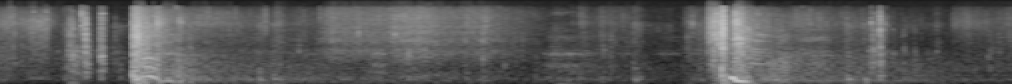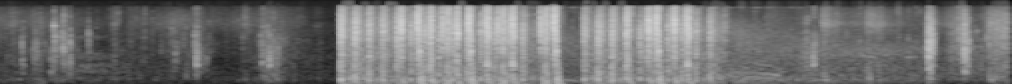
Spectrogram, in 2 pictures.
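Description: Video game gunfire: a few isolated single shots early on, then a loud sustained automatic burst lasting about two seconds, followed by scattered faint clicks and footsteps-like taps.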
